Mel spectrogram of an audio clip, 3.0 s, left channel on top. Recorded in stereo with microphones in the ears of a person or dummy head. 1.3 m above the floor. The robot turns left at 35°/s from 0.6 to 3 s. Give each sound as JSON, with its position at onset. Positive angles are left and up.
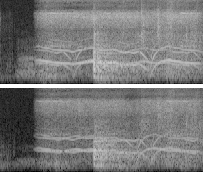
{"t": 1.4, "sound": "tearing paper", "side_deg": 55, "distance_m": 1.5}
